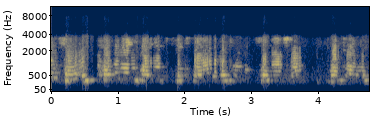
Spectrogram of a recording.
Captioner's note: Static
